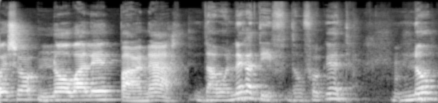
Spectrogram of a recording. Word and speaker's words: na: And this equals no vale para nada. Ok. Don't forget. It's like it's worthless. It's No vale para worthless, nada. no vale para nada. You also can say na, for example.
